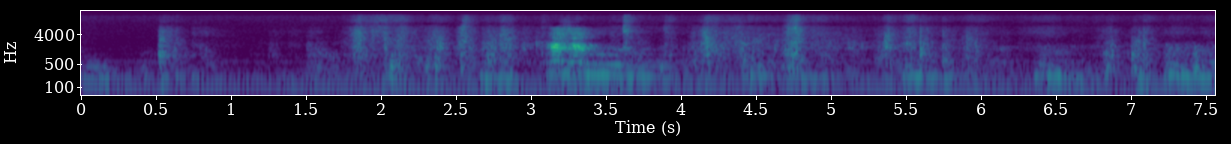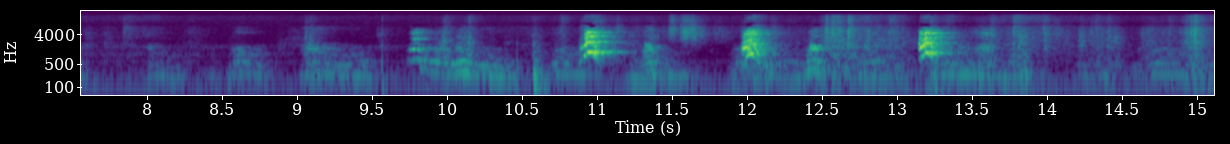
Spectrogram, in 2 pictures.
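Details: English Springer Spaniel puppies at play with a cardboard box indoors: soft scattered whimpers and whines build into louder, sharp high-pitched yelps clustered near the end, with a faint low hum beneath.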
